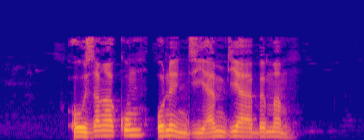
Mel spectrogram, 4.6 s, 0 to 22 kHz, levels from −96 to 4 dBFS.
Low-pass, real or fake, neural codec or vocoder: 7.2 kHz; real; none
